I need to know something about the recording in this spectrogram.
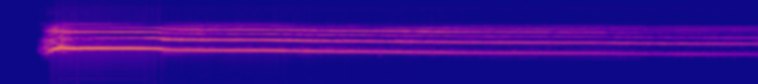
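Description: A wolf howls in a long, slowly falling cry.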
